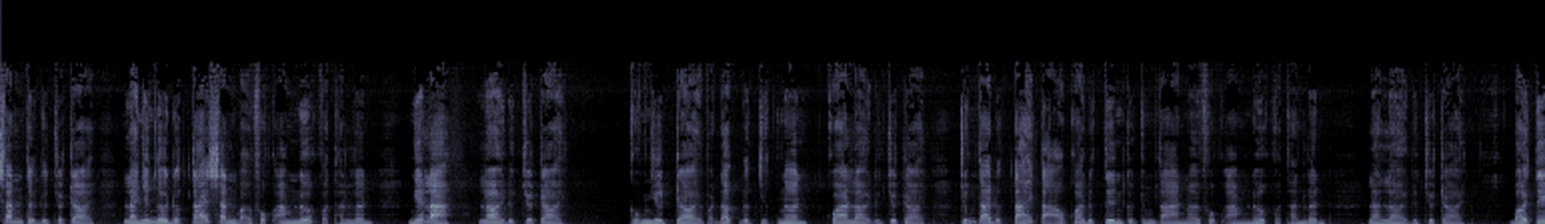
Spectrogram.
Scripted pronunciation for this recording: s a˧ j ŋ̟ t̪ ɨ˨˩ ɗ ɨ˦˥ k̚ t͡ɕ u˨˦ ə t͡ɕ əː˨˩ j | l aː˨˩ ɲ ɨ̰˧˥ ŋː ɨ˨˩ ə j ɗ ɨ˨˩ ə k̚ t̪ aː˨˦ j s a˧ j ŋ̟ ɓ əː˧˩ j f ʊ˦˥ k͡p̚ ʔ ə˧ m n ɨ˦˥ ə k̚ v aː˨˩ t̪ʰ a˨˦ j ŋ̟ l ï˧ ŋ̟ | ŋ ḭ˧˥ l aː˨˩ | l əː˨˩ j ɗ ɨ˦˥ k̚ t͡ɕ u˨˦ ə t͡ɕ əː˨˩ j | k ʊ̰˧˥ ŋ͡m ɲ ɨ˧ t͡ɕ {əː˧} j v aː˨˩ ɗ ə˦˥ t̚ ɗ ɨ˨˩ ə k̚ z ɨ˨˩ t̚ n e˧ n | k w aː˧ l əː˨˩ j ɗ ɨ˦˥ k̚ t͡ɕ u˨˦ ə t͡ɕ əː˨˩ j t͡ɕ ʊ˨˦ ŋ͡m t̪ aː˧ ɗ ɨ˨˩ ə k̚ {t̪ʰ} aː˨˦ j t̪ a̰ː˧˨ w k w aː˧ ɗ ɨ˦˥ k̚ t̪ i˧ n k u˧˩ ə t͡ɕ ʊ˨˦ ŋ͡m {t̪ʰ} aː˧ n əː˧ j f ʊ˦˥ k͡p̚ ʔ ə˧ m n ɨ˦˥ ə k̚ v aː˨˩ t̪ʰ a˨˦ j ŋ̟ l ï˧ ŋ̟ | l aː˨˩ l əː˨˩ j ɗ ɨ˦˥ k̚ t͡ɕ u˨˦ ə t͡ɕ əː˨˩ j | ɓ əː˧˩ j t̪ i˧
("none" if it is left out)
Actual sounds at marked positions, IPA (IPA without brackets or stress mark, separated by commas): əː˨˩, t̪, t̪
